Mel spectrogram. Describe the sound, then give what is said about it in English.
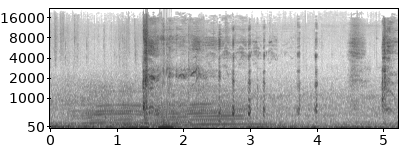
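A car engine drones and revs, its pitch climbing and dipping as the vehicle is pushed hard through turns, with low road rumble and a few sharp knocks throughout. “Let me see if I can remember how to toss this car around here.”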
